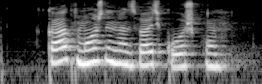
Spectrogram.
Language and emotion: Russian, neutral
